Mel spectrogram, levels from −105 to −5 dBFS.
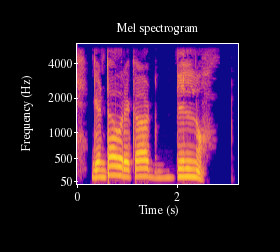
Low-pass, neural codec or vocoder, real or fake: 5.4 kHz; none; real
